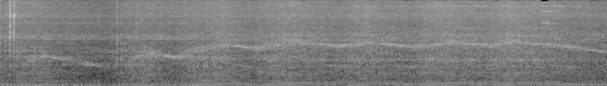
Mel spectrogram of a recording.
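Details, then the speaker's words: Honda Scoopy FI scooter after CVT cleaning and parts replacement: smooth engine note rising and falling with throttle, even drone with no rattle or clatter, pull responsive; normal CVT operation. "suaranya sudah halus pada sahabat semua bisa mendengarkan sendiri tarikan motor juga sudah kelihatan responsif sewaktu kita menarik gas tadi"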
